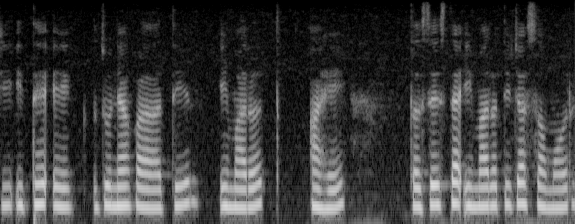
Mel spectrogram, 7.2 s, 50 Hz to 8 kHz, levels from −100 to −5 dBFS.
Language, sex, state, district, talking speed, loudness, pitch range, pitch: Marathi, female, Maharashtra, Pune, 100 wpm, -26 LUFS, 205-225 Hz, 215 Hz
